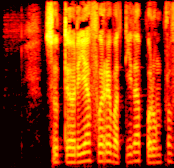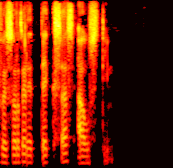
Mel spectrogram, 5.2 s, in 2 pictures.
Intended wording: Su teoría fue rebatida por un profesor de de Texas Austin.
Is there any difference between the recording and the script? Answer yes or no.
no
